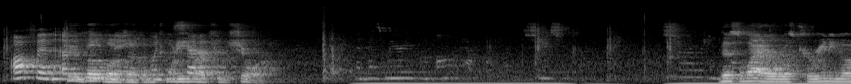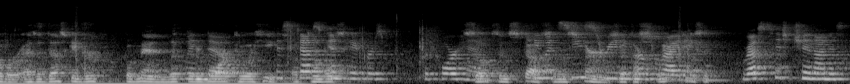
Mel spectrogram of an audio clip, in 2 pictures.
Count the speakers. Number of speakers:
three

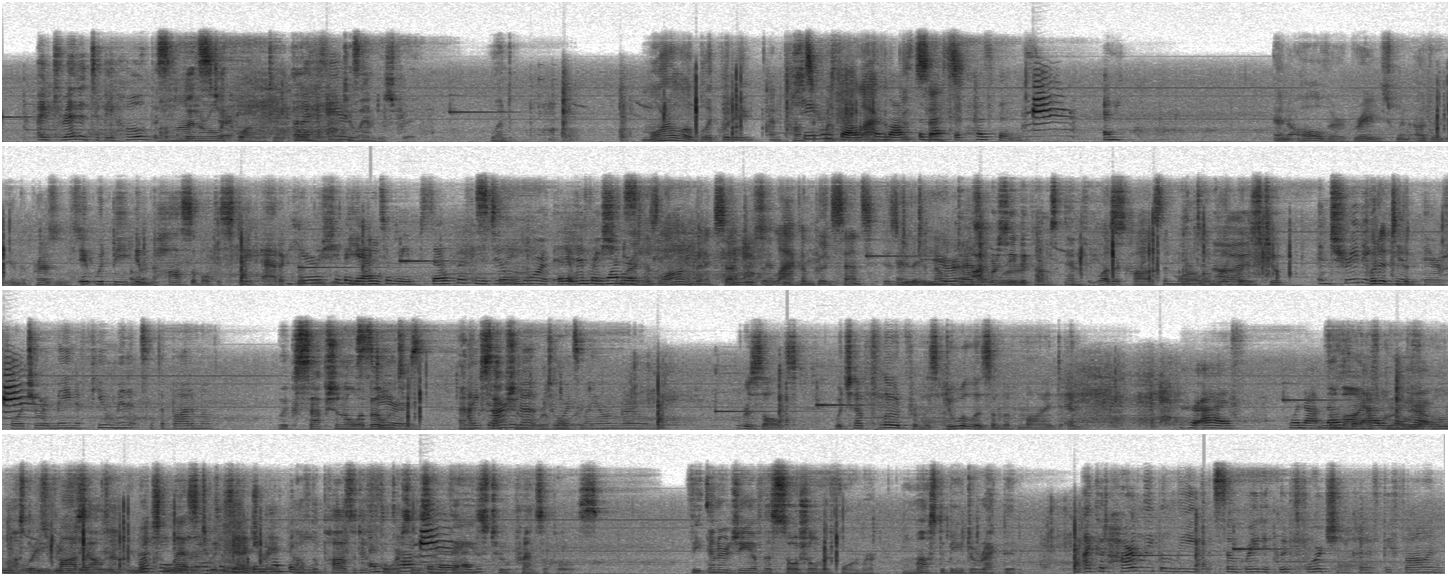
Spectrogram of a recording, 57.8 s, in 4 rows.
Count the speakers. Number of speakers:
six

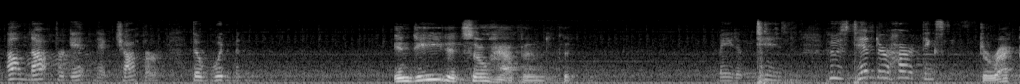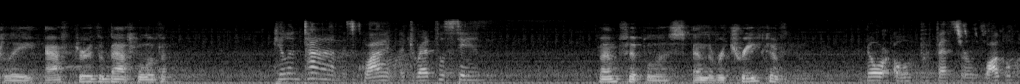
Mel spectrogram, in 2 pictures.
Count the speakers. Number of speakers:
two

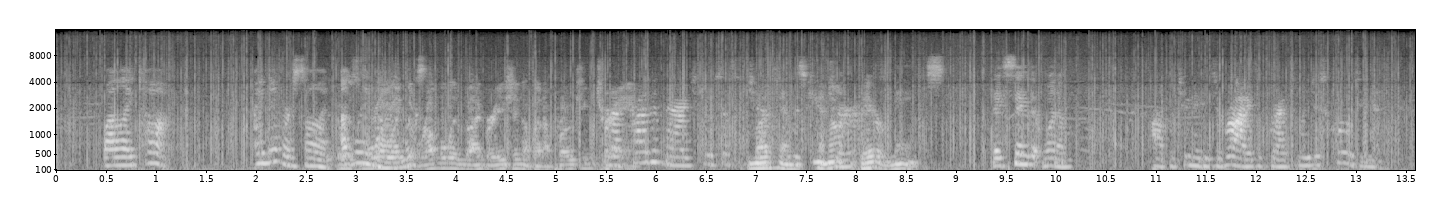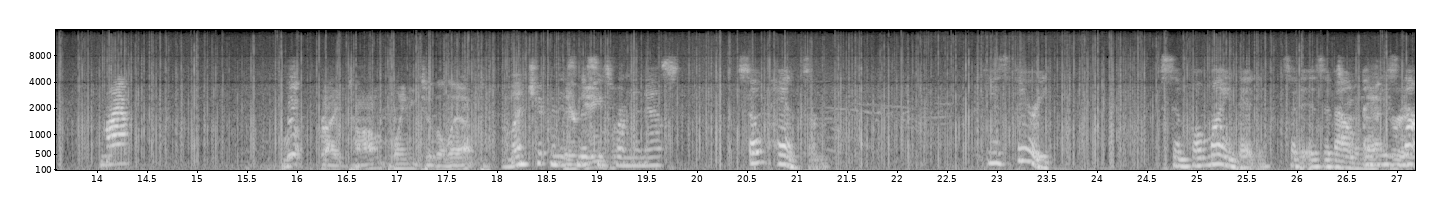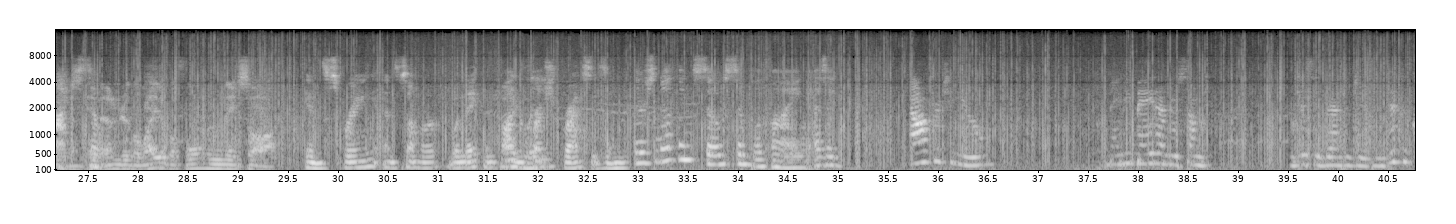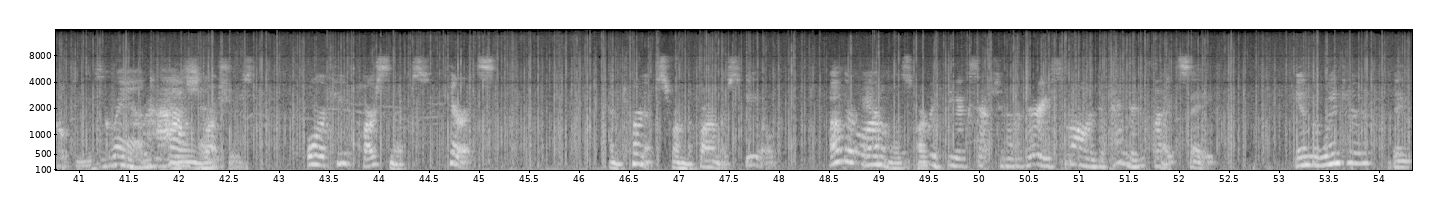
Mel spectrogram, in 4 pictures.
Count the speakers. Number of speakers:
four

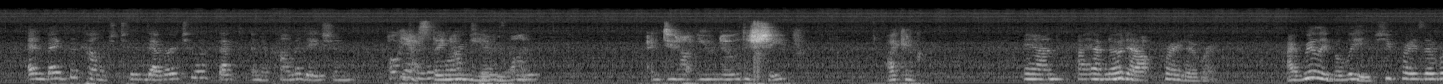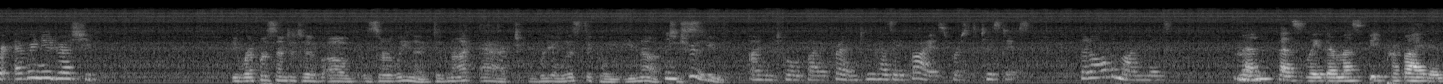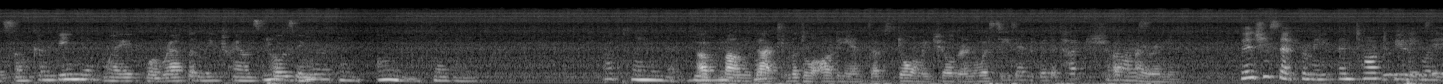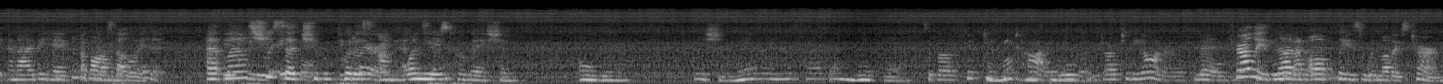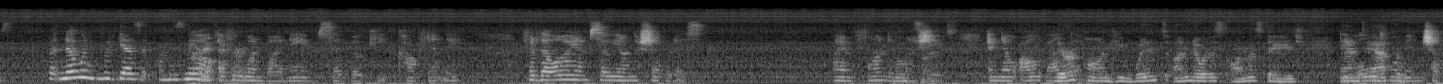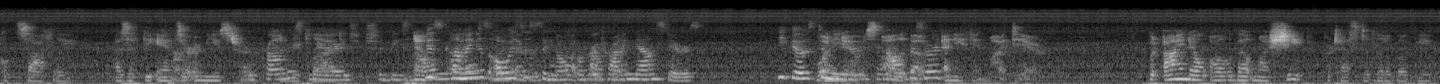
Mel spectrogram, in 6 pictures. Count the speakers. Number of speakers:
eight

